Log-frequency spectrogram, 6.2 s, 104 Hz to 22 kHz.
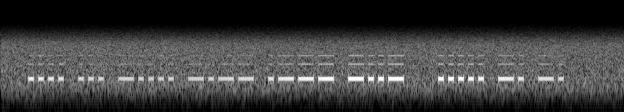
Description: Morse code, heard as a keyed tone, machine-sent, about 24 wpm, 510 Hz, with radio static and fading. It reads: HS6YJX 5NN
